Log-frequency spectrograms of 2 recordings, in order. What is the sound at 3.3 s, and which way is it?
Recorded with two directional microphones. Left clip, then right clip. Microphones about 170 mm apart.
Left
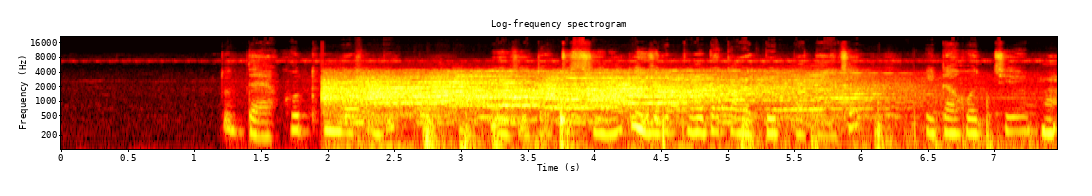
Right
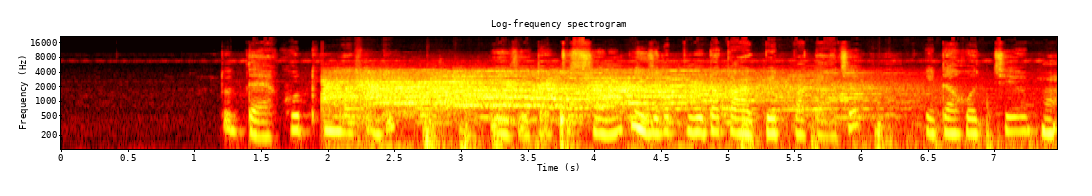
Speech, 20° right (ahead or behind).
